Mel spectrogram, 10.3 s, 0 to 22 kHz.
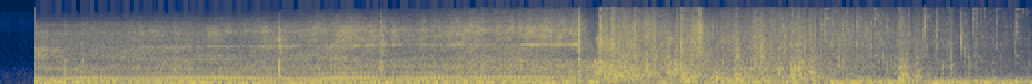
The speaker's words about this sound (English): But do they stop EVs? Well, watch this 7,000 plus pound 2022 Rivian R1T electric truck hit a barrier at 60 miles per hour, and you decide if the guardrails stop them or not.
